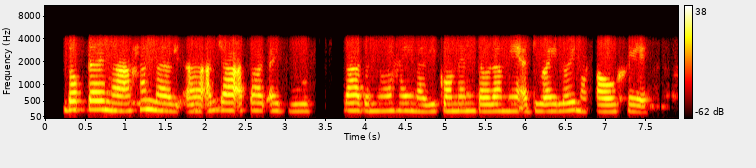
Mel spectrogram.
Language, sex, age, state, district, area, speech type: Manipuri, female, 18-30, Manipur, Senapati, urban, conversation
